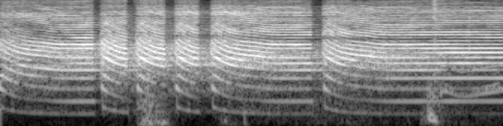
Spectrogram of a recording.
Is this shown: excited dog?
no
